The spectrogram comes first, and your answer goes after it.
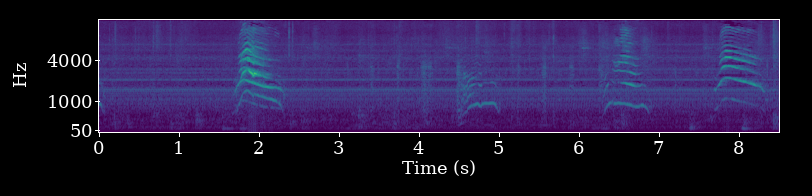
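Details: Bengal kitten meowing five times in about eight seconds, some calls high and squeaky with sliding pitch, others short and arched, against a constant low hum.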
